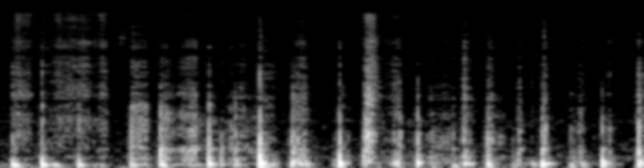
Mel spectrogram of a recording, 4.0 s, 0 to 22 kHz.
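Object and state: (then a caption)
Cardboard shoe box lid, tapped and scratched. Fingertips and nails scratch and tap the inside of an empty white cardboard shoe box lid with bare brown board, held upright. About 18 short, dull, low thumps come in an uneven rhythm, mixed with soft scratchy rustles. Each tap dies away almost instantly.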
